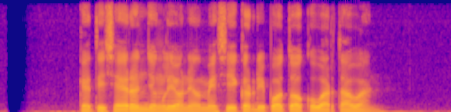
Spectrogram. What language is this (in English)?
Sundanese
